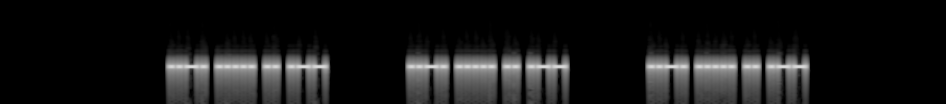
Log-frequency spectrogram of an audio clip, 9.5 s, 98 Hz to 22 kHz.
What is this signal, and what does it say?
Morse code, heard as a keyed tone, about 30 wpm, 700 Hz. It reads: F5IW F5IW F5IW
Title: DXCC-100 Call Signs - 4 Characters - Repeated 3x - 30wpm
